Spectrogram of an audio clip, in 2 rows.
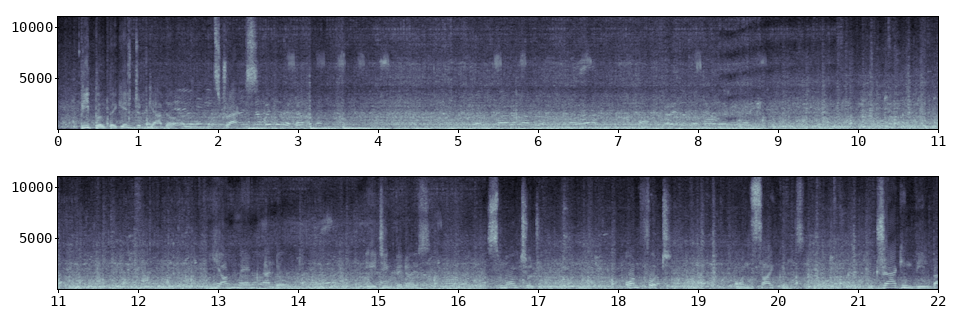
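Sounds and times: people's voices: 0.3s - 10.4s, 12.8s - 18.8s, 19.4s - 20.5s.

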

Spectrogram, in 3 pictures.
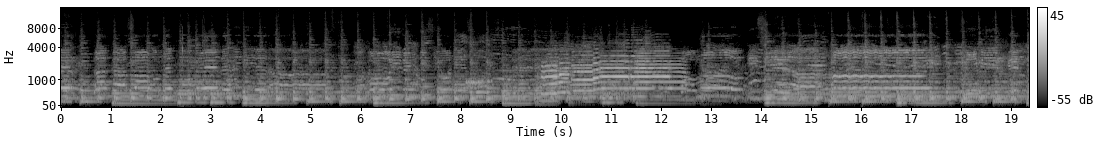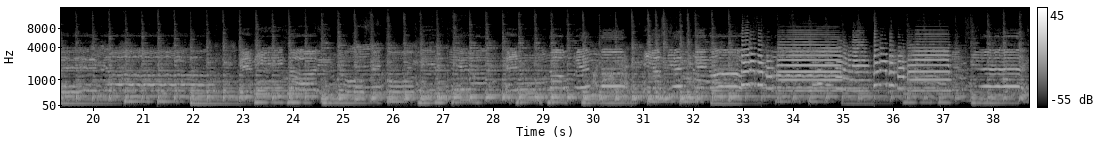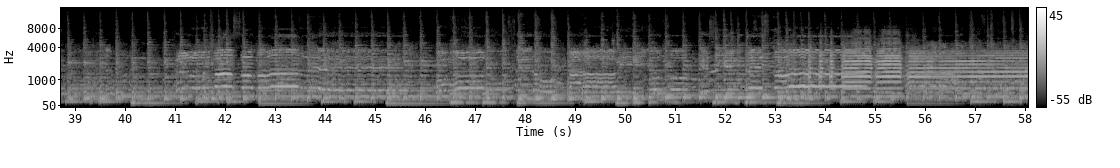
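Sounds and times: person singing: 0.0s - 39.0s, 40.8s - 58.0s
strummed guitar: 0.0s - 58.0s
trumpet: 9.5s - 12.7s, 32.9s - 37.5s, 53.6s - 58.0s.

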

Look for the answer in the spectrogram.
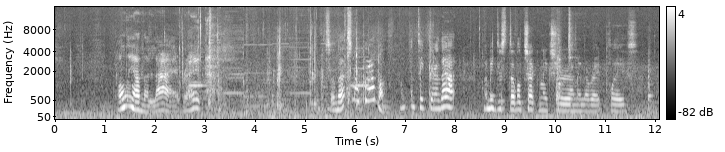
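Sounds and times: embroidery machine whir: 2.1s - 6.6s.

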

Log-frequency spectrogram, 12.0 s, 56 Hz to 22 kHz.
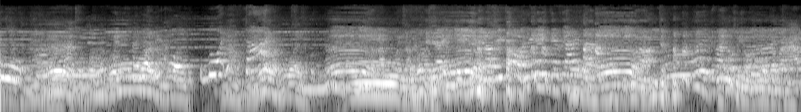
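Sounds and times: background music: 0.0s - 12.0s
voices: 0.0s - 12.0s.

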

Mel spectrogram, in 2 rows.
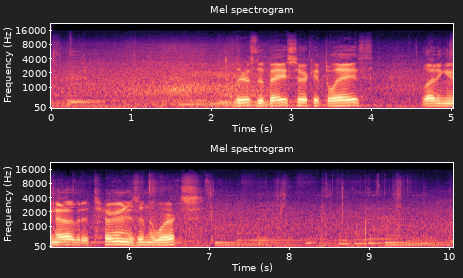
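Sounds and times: car passing on paved road: 0.0s - 10.0s.

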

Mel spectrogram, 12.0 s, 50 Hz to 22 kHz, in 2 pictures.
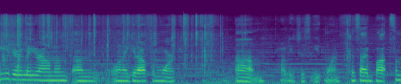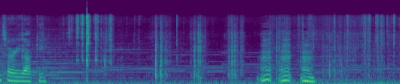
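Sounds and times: carrot crunching while chewing: 0.0s - 3.5s, 7.0s - 12.0s
faint music: 0.0s - 12.0s
person humming mm: 9.9s - 10.8s.

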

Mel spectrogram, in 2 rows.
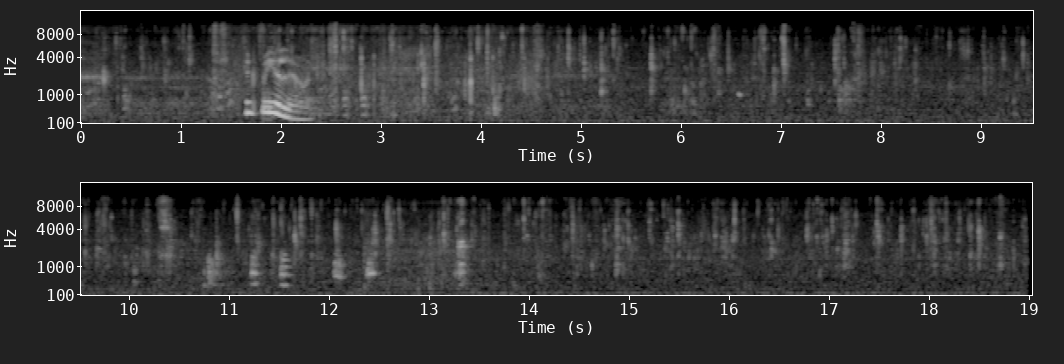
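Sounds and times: puppies lapping and chewing food: 0.0s - 19.0s.

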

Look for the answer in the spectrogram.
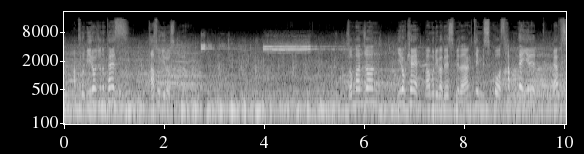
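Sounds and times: referee's whistle blast: 4.0s - 5.4s.

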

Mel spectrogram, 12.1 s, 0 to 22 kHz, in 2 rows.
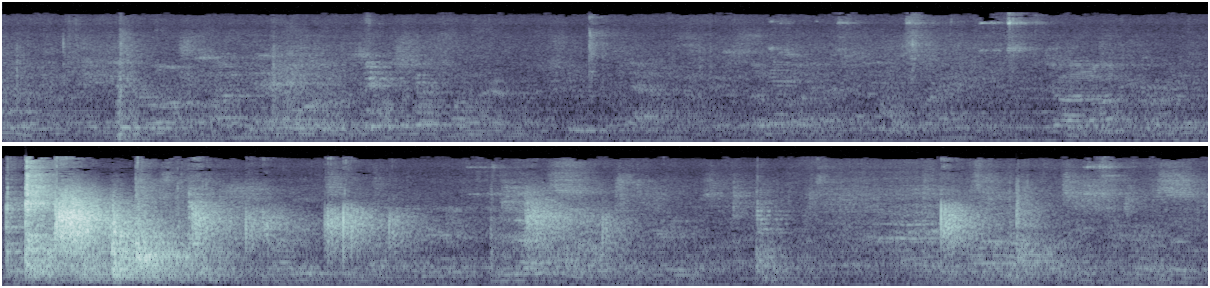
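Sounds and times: pool cue striking ball: 6.1s - 10.0s, 10.7s - 11.4s.

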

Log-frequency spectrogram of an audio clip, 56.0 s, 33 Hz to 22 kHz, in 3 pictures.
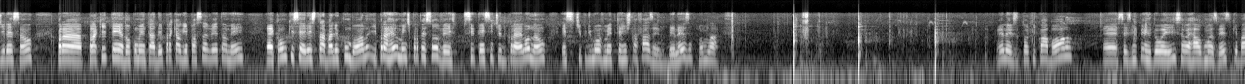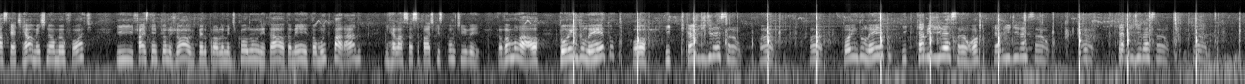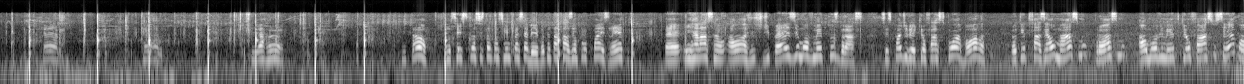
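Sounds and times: basketball bouncing on pavement: 11.0s - 15.6s, 26.5s - 48.7s.

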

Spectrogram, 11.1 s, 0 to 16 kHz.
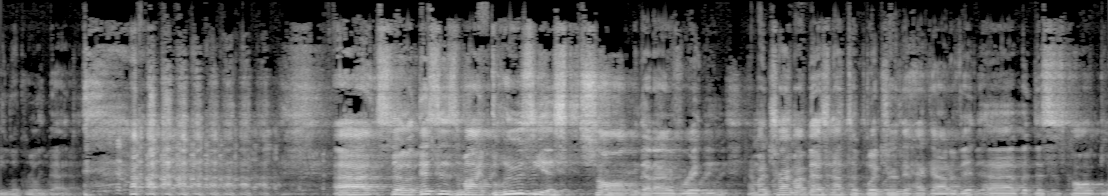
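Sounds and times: man laughing: 0.8s - 5.2s.

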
